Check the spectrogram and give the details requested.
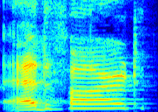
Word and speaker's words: Edvard: month is Edvard Grieg I know it looks like I just miss Feld Edward but that's how they say it up there Edvard Grieg so he lived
